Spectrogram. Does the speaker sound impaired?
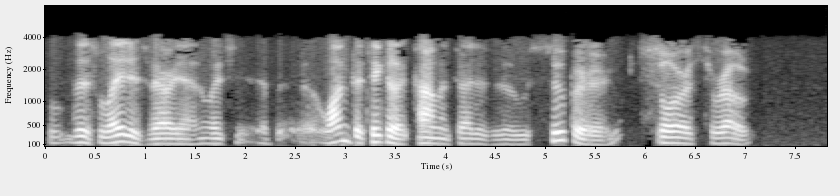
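Yes: Parkinson's; stem cell infusions in Houston, infusions finished, assessment due in September; COVID caught on Houston trip, congestion, super sore throat, muscle ache.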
